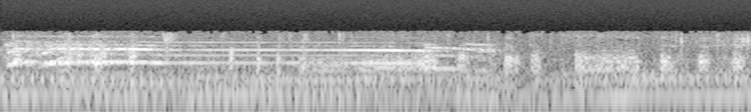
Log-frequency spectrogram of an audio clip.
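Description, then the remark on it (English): A chicken held to a telephone clucks steadily over the thin phone line, starting with a drawn-out warbling call and breaking into shorter, choppy clucks, fairly loud with no talking. “I will put chicken on the phone.”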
